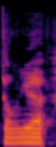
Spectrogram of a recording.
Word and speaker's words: Dong Yue: his name goes by a number of pronunciations, but this is the pronunciation I'll stick with, Dong Yue.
